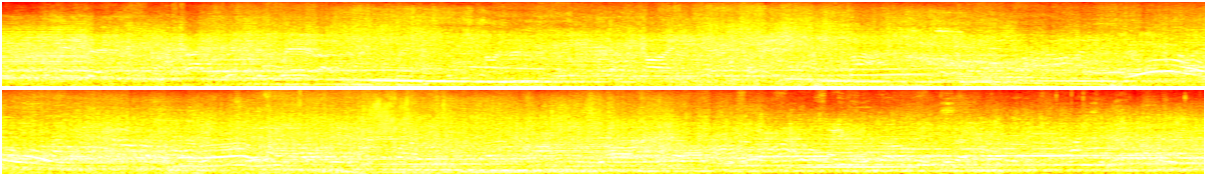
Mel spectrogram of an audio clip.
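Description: A pack of Super Touring race cars passing at racing speed, several engines heard at once, their pitches rising and falling through gear changes and as they go by.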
